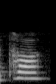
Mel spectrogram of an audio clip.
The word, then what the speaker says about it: 他: Notice that both he and she are ta.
